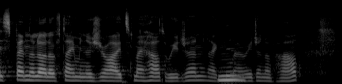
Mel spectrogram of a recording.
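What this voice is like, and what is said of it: Non-native accented English. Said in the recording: “Don't make fun of my accent.”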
